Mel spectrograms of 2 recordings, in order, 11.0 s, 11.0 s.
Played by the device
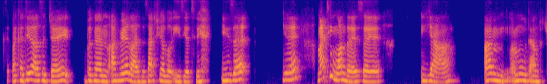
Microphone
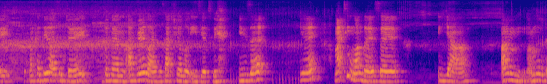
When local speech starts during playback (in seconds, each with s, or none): none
